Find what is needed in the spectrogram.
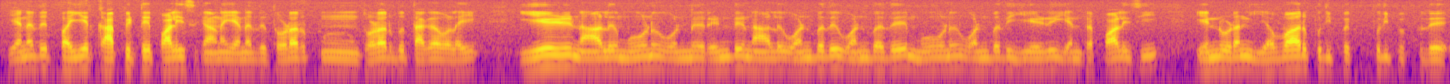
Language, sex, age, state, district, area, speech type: Tamil, male, 30-45, Tamil Nadu, Chengalpattu, rural, read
